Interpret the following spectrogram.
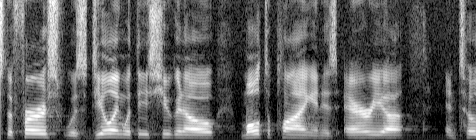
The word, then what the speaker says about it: Huguenots: In France, the Protestants there are called Huguenots, spelled Huguenots, but pronounced Huguenot.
